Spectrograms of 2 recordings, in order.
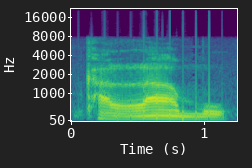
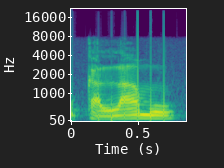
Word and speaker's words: kalamu: It's borrowed from the Swahili word kalamu. But Kikuyus have a problem with L, so they usually substitute with R. So kalamu becomes karamu.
